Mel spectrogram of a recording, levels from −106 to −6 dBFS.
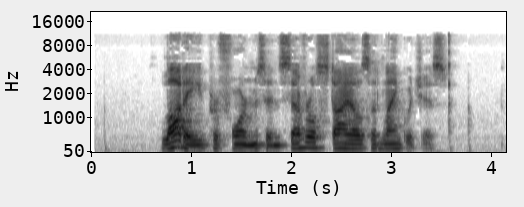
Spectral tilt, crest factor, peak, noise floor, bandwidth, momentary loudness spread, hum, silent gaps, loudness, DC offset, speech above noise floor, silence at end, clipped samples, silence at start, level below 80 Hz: -4.5 dB/octave; 20 dB; -2 dBFS; -66 dBFS; 11.5 kHz; 12 LU; none; none; -21 LUFS; under 0.1%; 45 dB; 0.55 s; under 0.1%; 0.7 s; -60 dBFS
